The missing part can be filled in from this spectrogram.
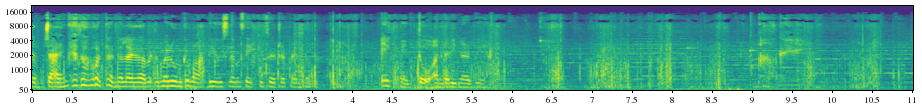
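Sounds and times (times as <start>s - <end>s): background music: 0.0s - 11.0s
footsteps in snow: 0.0s - 11.0s.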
